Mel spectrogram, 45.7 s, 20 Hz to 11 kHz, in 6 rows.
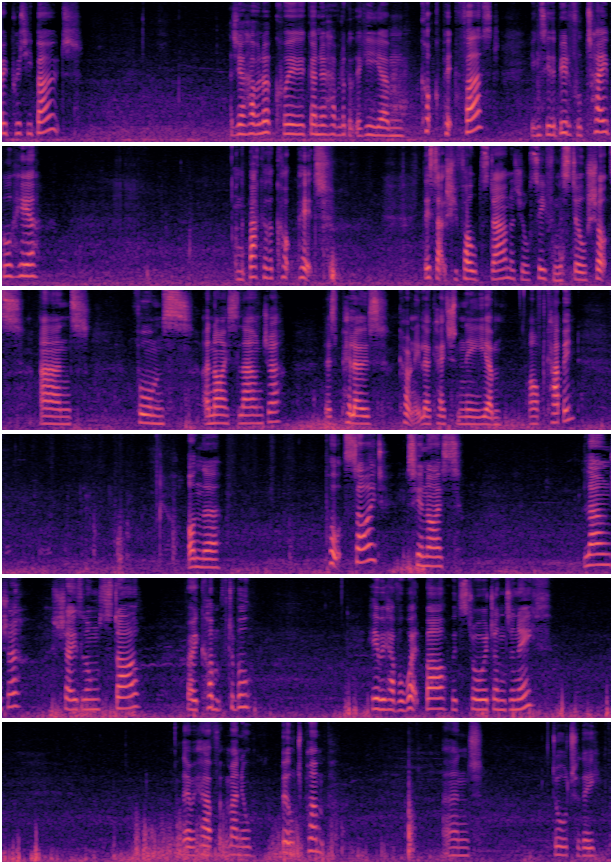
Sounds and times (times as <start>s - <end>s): Speech: 0.0s - 1.0s, 2.8s - 8.1s, 10.5s - 11.8s, 12.9s - 22.4s, 25.2s - 25.6s, 26.9s - 28.6s, 30.1s - 32.2s, 32.8s - 33.6s, 35.1s - 37.3s, 40.3s - 42.2s, 43.6s - 44.1s, 44.9s - 45.6s.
